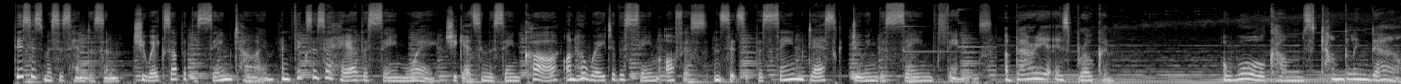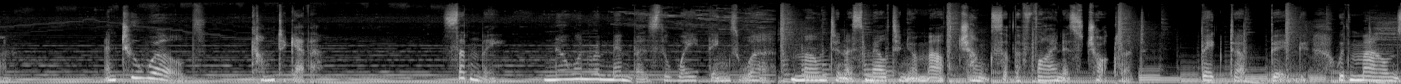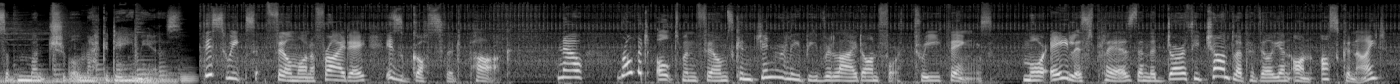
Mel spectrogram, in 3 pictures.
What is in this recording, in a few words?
commercial female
